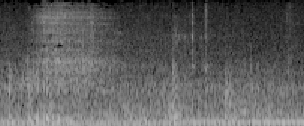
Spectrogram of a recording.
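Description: Steady low hum, with a brief hiss a fraction of a second in and a couple of faint clicks.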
